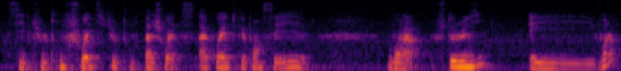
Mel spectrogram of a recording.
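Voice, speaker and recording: A woman's medium-pitched, somewhat breathy voice at a moderate pace, broken by long, frequent pauses. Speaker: poet. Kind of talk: interview. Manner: halting.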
